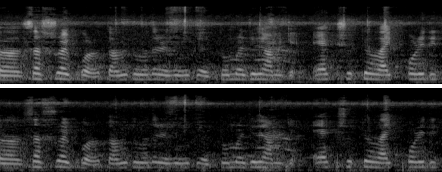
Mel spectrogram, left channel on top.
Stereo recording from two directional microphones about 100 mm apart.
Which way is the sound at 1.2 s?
15° right (ahead or behind).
